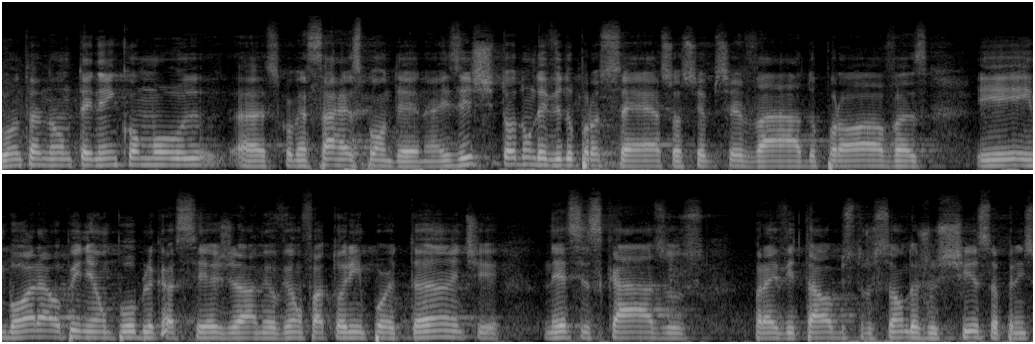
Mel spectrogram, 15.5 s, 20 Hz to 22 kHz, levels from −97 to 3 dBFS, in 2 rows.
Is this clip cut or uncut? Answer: cut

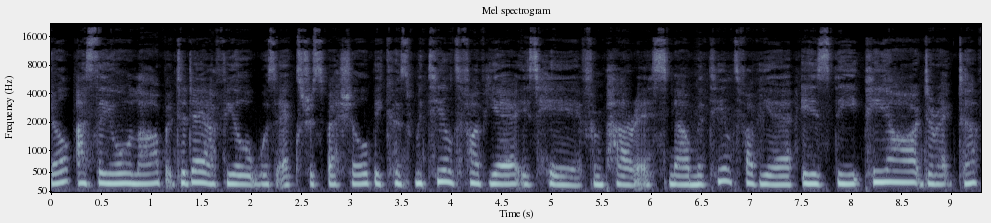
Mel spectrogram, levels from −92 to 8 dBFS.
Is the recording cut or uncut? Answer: cut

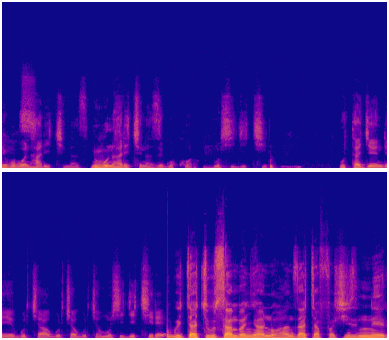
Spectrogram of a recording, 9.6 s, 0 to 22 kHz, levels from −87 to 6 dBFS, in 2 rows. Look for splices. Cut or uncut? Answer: cut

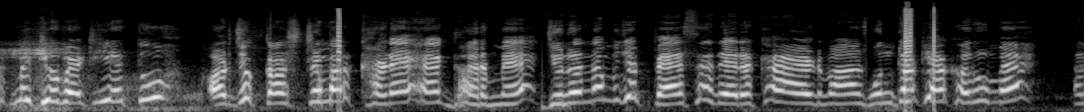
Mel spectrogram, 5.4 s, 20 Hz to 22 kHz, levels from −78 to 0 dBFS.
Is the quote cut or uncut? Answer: cut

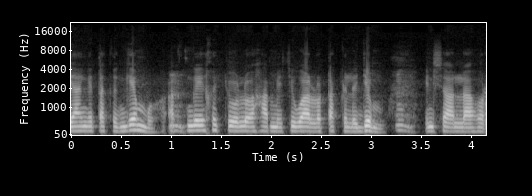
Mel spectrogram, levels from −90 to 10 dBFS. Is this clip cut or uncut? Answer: uncut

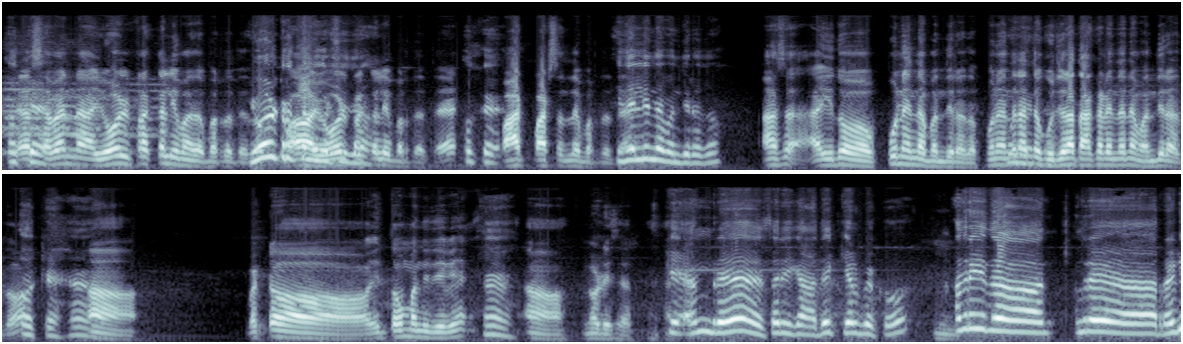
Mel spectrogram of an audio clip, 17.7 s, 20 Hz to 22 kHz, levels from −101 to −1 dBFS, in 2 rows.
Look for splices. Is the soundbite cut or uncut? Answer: uncut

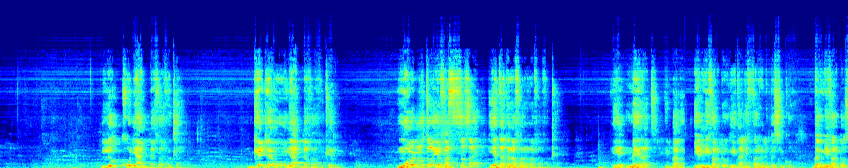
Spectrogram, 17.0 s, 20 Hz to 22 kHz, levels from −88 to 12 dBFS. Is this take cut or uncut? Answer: cut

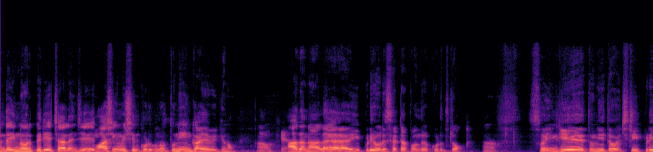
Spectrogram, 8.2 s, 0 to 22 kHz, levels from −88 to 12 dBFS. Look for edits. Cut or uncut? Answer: cut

